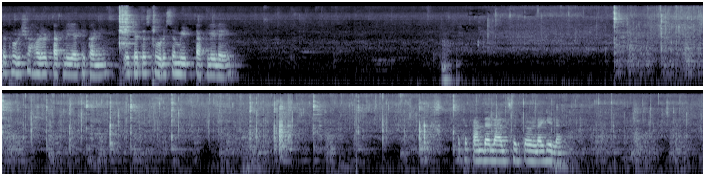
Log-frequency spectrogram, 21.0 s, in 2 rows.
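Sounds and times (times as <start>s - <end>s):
food sizzling in oil: 0.0s - 21.0s
spoon scraping pan: 9.2s - 21.0s.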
